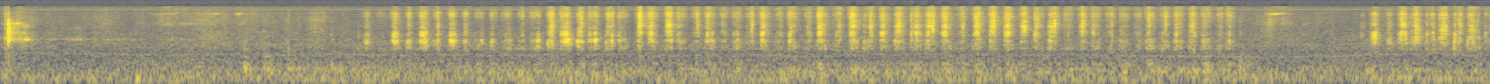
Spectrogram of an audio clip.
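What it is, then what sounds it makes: Scratch art paper being scratched. A wooden stylus scratches fills into a drawing on a black-coated scratch art card in a spiral pad. The result is quiet, dry, bright rasping strokes in quick, loosely regular bursts of about three a second. The scratching pauses near the end, then resumes.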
